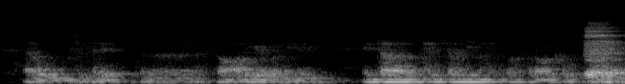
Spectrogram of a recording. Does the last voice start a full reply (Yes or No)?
Yes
